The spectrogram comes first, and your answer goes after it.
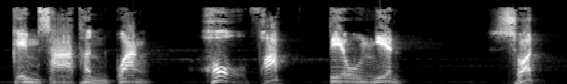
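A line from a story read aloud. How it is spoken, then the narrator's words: Old man chanting, shouting. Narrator (Vietnamese): Lão lẩm bẩm đọc chú mà quát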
